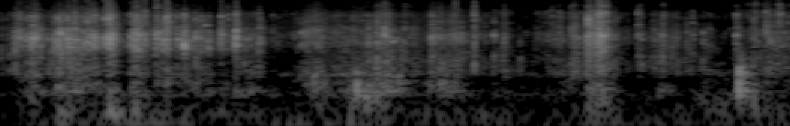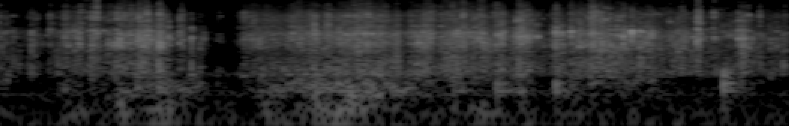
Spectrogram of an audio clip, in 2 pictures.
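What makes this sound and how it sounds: Fingertips with painted nails scoop up and shuffle a pile of many small, thin, solid cardboard jigsaw puzzle pieces on a red cloth. The pieces rub and clack against each other in a dense, continuous, bright crinkling rattle with brief louder surges and almost no low end.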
